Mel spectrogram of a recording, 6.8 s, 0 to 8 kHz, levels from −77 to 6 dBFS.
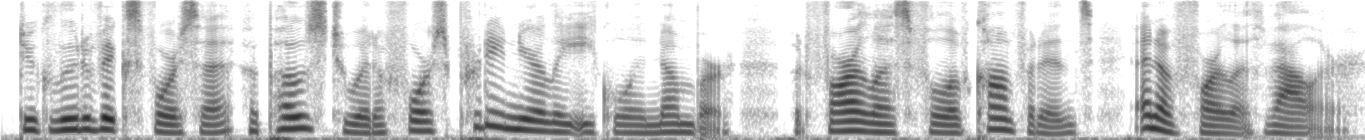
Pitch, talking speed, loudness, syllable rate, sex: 190 Hz, 210 wpm, -19 LUFS, 6.2 syllables/s, female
